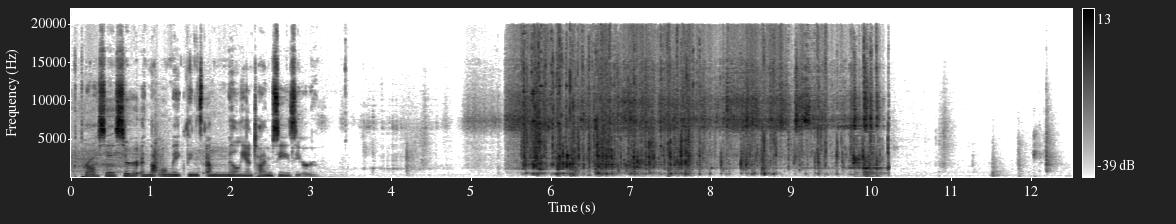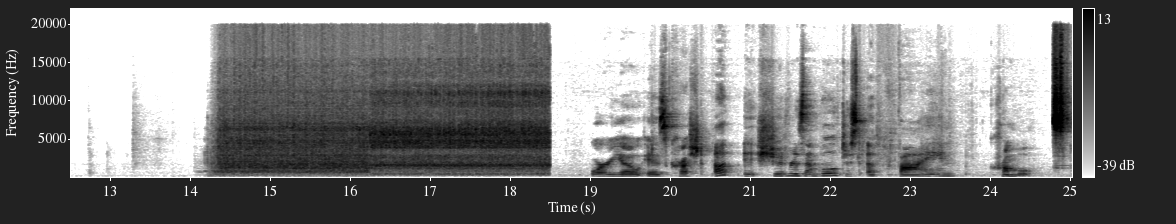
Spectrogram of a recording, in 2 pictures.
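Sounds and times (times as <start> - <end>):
blender grinding: 5.4 - 10.2, 14.1 - 18.5
cookie pieces rattling into blender: 5.4 - 10.2.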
